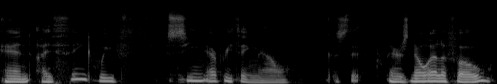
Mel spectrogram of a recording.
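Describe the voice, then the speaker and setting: A man giving a casual hands-on tutorial as a synthesizer demonstrator, thinking aloud in an unhurried, explanatory way. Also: mid-range voice, expressive, mellow.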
